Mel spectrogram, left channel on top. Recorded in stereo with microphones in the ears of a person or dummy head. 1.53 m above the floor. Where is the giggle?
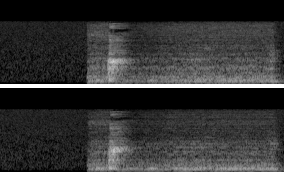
No giggle in this recording.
